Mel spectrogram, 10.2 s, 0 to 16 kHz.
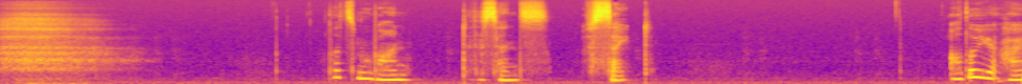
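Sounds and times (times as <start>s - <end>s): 
deep breath in and out during a guided practice: 0.0s - 1.6s
speech: 3.3s - 6.4s, 9.5s - 10.2s.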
